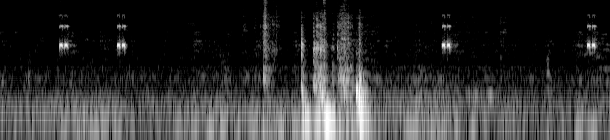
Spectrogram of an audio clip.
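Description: Several short, high-pitched chirps or beeps, most in pairs about half a second apart, with a brief louder clatter about halfway through.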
